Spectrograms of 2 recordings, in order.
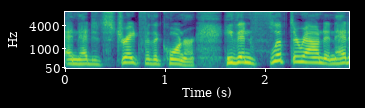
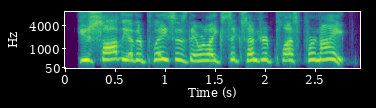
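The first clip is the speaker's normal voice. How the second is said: whiny husband; 10 semitones higher than usual. Retold or imitated. Husband protests to wife about the late hour, high and whiny. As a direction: whine like a put-upon man.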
